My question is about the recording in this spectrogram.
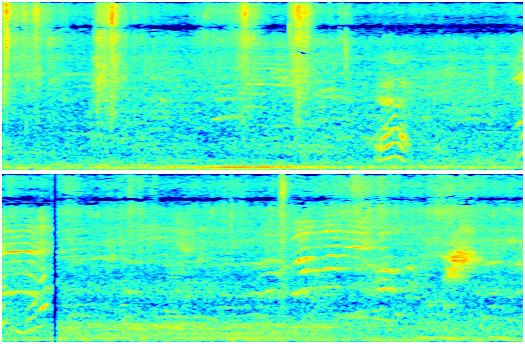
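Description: Faint, distant children's voices, shouting and calling in short rising-and-falling cries, with a low rumble about two to three seconds in.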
